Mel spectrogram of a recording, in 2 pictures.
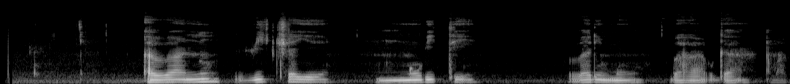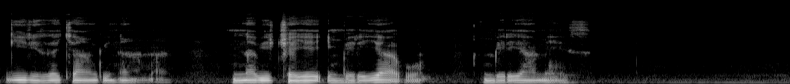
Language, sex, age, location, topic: Kinyarwanda, male, 18-24, Kigali, government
